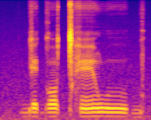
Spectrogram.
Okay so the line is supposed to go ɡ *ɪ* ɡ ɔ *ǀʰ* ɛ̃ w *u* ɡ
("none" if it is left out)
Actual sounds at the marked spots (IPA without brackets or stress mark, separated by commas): ɛ, ǀʰ, u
